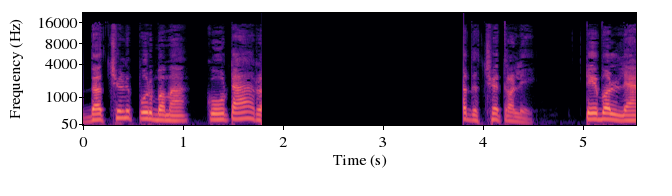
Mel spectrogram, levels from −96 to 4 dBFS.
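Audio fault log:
1.78–3.81 s, audio dropout to silence: the input feeding the recorder was likely lost, perhaps through a disconnected device, a failed link or a mute, while writing continued with silence. Right after "दक्षिणपूर्वमा कोटा" the speech cuts off mid-flow and about 2.02 s of silence follows, with no room tone or noise floor, before the speech resumes abruptly. Whatever was said during the gap is lost.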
